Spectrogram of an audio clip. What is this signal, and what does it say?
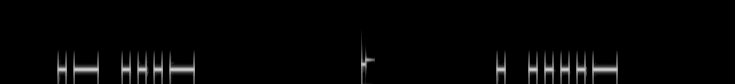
Morse code, heard as a keyed tone, about 15 wpm, 700 Hz. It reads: AV E4
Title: All Cut Numbers - 2-Digit 15wpm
